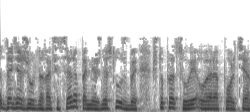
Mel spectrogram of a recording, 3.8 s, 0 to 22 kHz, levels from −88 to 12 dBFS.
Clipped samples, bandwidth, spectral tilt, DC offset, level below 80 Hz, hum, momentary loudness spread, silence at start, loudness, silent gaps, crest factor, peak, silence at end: under 0.1%; 5.8 kHz; -6.5 dB/octave; under 0.1%; -44 dBFS; none; 4 LU; 0 s; -17 LUFS; none; 10 dB; -6 dBFS; 0 s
